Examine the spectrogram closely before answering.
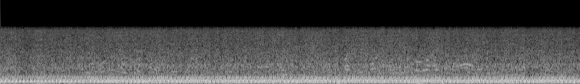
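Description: A boat engine drones steadily close by.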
